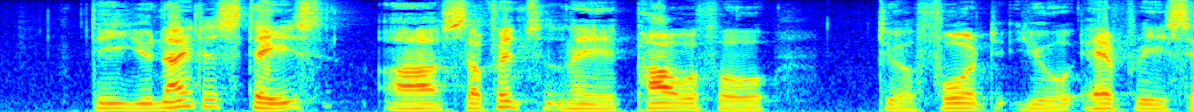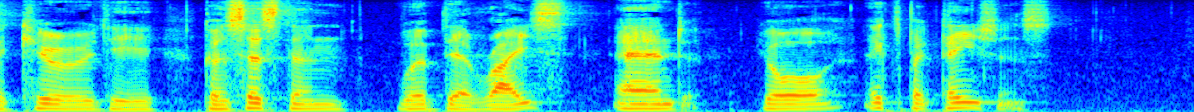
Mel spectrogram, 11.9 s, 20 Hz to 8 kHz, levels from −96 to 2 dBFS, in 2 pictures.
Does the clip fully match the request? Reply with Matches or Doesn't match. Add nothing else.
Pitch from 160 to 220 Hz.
Doesn't match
